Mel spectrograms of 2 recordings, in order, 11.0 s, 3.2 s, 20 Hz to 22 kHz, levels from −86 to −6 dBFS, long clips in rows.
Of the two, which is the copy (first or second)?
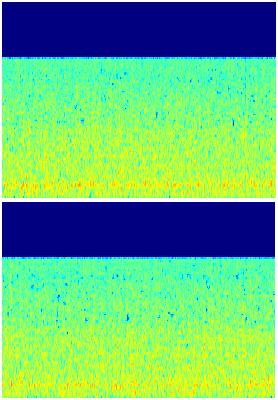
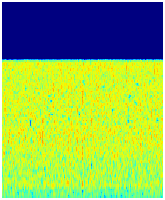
first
